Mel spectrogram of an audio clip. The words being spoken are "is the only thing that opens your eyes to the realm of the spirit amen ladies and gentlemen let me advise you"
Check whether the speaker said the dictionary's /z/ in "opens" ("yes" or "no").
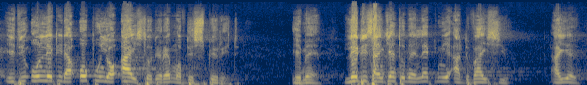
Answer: no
